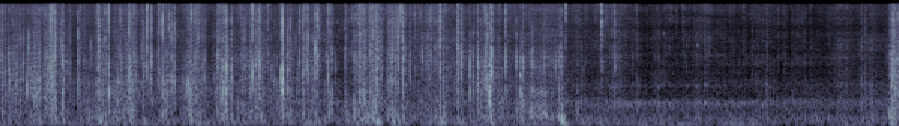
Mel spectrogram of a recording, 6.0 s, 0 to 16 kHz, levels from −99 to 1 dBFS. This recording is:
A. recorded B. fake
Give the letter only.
B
